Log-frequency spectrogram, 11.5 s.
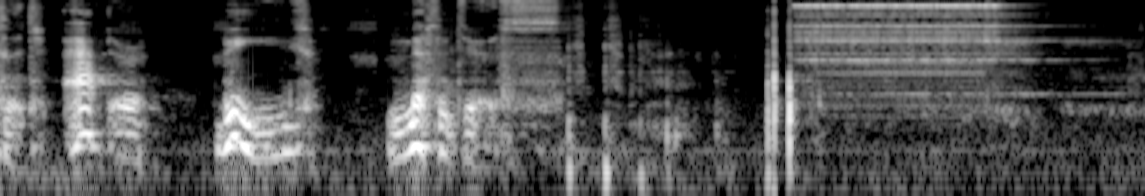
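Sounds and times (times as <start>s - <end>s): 
speech: 0.0s - 1.5s, 2.2s - 3.2s, 3.9s - 5.2s
bell ringing: 7.9s - 11.4s.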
